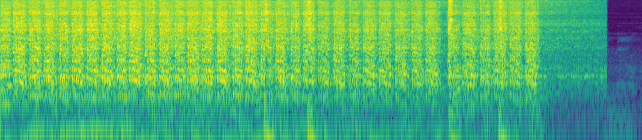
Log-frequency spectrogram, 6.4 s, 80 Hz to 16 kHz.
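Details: Lotus Europa Twin Cam with Stromberg carbs and 123 Ignition distributor, first start while turning distributor during cranking; valve clearances were way off, timing and carbs spitting fuel back suspected: ragged uneven firing, never settles, sags and cuts out.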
